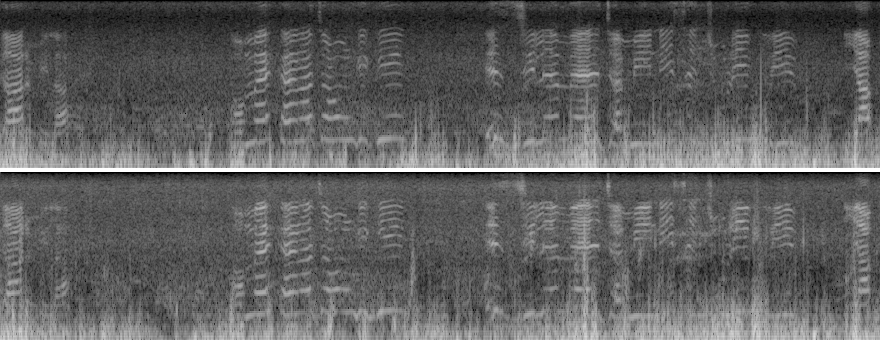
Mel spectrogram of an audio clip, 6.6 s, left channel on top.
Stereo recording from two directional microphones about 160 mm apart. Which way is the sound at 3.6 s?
5° left (ahead or behind).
